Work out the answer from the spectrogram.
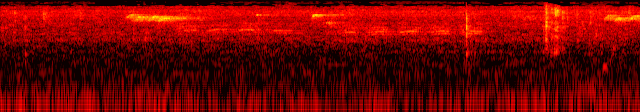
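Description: Quiet outdoor ambience: small birds chirping briefly a few times, with a couple of faint clicks from a hand-pump water filter being worked.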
